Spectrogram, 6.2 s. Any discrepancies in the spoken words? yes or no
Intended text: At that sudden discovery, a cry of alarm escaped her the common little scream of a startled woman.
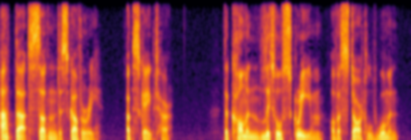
yes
